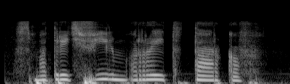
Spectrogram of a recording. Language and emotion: Russian, neutral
